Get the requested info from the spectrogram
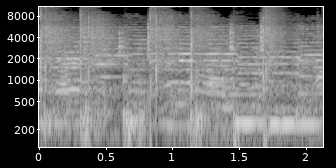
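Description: Haryanvi ragni folk music: a steady held note with a wavering melody line over it, and percussion strikes at about four a second.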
